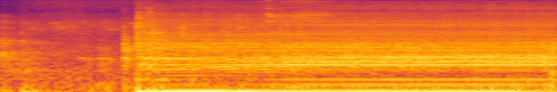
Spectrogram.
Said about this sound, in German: Jetzt erstmal läuft die Kaffeetasse voll.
